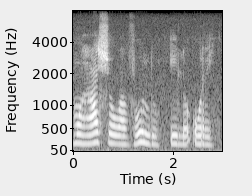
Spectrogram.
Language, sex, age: Venda, female, 24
